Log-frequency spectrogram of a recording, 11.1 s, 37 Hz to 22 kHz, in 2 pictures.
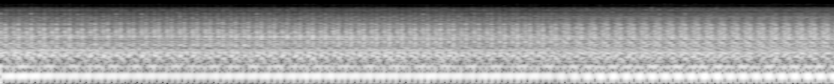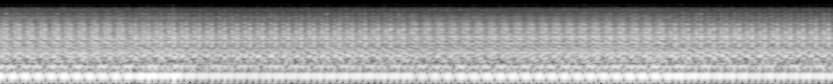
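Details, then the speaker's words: Caterpillar D6 9U diesel, likely a 24 V system started with the compression release: a hard, regular knock about three times a second over a steady idle; owner suspects the number 4 injector, not confirmed. "So I think we're at the point number 4 injector is probably causing the knocking."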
